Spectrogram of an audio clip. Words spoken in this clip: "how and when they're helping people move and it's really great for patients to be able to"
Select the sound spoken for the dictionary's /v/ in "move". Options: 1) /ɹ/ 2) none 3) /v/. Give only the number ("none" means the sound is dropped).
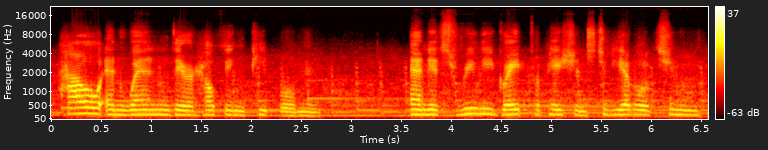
2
